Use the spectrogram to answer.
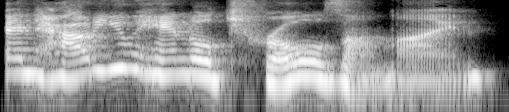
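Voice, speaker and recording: A woman's voice: fairly high pitch, huge pitch swings, measured pace, vocal fry, bright, forceful tone. A woman hosting a podcast, asking questions in a casual, blunt and profane way. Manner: blunt and profane, cuts in with agreement. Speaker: podcast host. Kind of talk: casual interview chat.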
